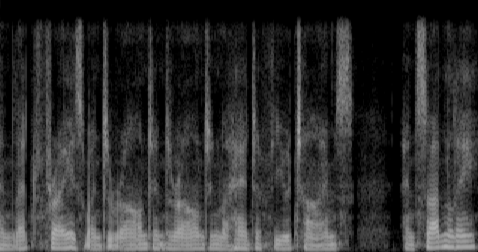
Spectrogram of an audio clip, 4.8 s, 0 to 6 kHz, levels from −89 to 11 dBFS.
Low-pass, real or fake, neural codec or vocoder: 5.4 kHz; fake; vocoder, 44.1 kHz, 128 mel bands, Pupu-Vocoder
